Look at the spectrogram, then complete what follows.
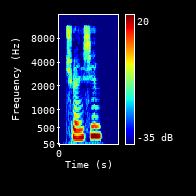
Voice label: "全新", Chinese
